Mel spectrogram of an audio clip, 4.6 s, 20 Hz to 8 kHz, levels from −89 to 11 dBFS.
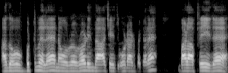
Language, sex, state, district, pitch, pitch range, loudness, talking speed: Kannada, male, Karnataka, Mysore, 130 Hz, 125-140 Hz, -16 LUFS, 145 wpm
